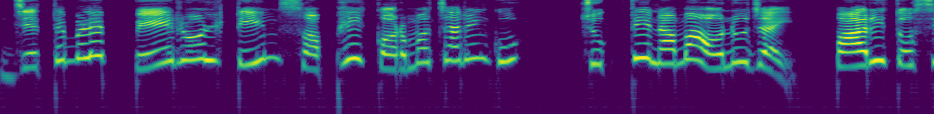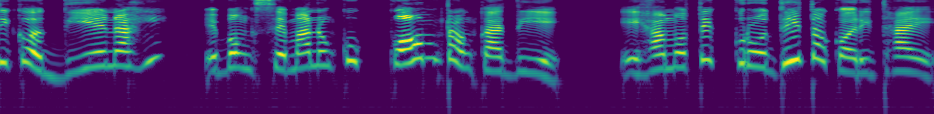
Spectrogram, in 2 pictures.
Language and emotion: Odia, angry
